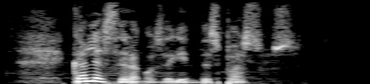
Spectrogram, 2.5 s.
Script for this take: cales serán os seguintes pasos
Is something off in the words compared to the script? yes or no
no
